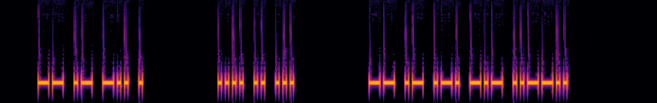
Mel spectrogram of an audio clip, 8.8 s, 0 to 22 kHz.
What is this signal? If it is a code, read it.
Morse code, heard as a keyed tone, about 25 wpm, 700 Hz. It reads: MADE HIS MARK?
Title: 3x Word-Spacing - Sentences from Top 300 Words - 25wpm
